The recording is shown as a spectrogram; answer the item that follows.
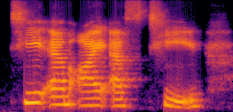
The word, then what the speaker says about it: TMIST: screening trial known as t-m-i-s-t uh can you share with us what you hope to learn from that study so the easiest way to pronounce that is tmist and it's a great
